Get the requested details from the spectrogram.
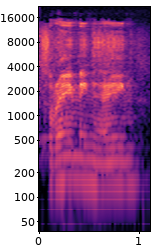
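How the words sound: It is said in a Brazilian Portuguese accent.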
